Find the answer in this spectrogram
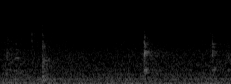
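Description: Two faint clicks about a second apart over quiet room noise.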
